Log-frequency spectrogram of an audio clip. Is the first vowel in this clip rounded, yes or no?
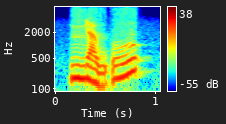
no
